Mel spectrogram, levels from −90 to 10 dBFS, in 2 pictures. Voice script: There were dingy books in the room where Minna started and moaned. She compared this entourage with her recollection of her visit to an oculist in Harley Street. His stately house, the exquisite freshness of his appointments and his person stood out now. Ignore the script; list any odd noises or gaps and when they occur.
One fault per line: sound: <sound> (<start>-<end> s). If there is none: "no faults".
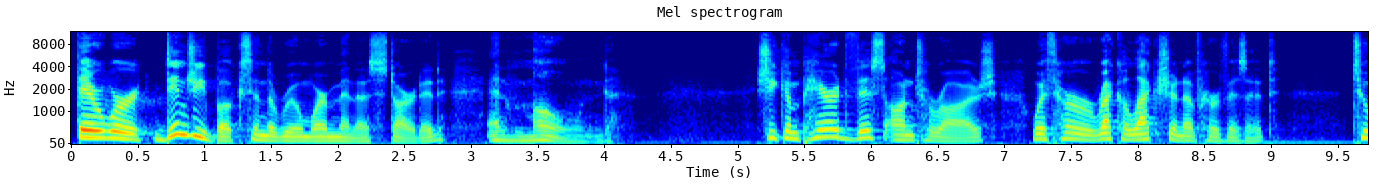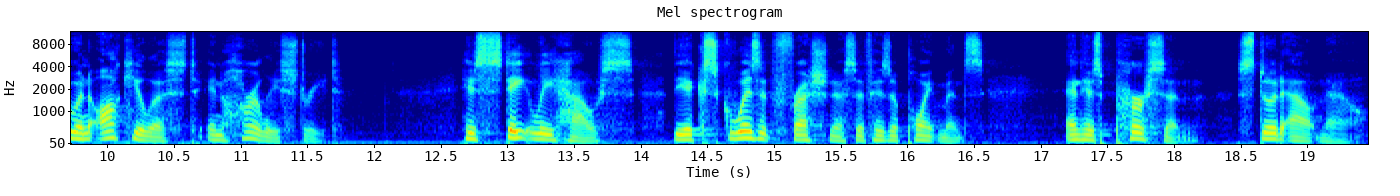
no faults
